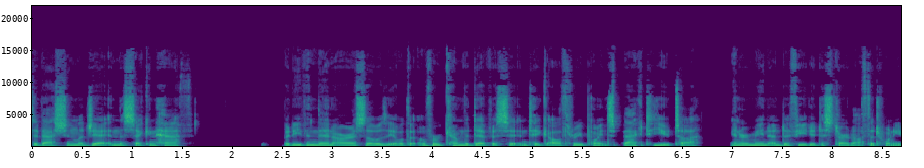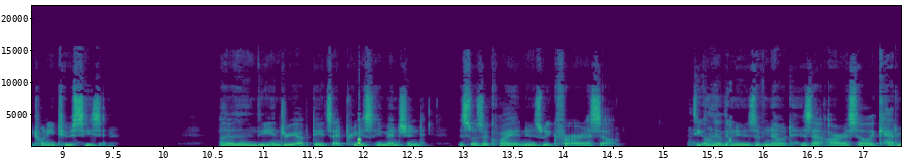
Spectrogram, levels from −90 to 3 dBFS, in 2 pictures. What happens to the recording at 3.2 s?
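Nothing goes wrong at 3.2 s: the speech continues intact through that moment, with no audible fault.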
